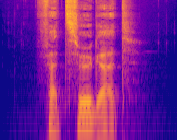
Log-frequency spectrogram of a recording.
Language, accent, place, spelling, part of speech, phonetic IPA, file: German, Germany, Berlin, verzögert, adjective / verb, [fɛɐ̯ˈt͡søːɡɐt], De-verzögert.ogg
- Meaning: 1. past participle of verzögern 2. inflection of verzögern: third-person singular present 3. inflection of verzögern: second-person plural present 4. inflection of verzögern: plural imperative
